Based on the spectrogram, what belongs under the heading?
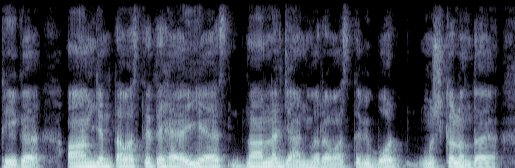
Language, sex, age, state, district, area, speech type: Punjabi, male, 18-30, Punjab, Amritsar, urban, spontaneous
